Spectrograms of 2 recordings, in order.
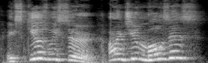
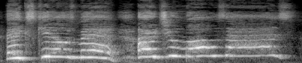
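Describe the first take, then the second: First: It is said somewhat louder. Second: It is said loudest of all.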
